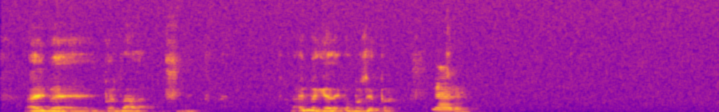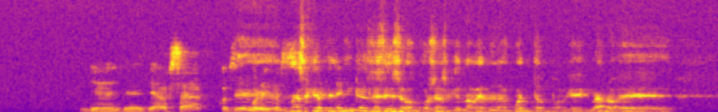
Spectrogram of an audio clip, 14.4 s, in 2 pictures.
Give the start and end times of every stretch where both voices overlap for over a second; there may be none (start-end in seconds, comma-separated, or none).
9.6-11.1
